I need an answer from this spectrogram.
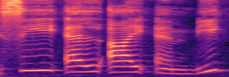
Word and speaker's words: climb: of m b here m b b is silent only m makes the sound here okay so it will be c l i m b climb this is the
